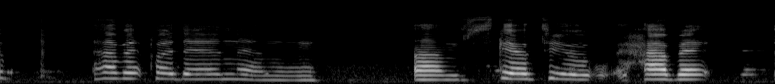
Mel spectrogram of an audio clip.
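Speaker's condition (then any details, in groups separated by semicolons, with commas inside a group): Cerebral palsy; since birth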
